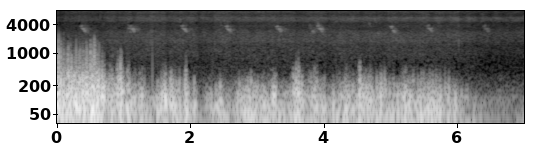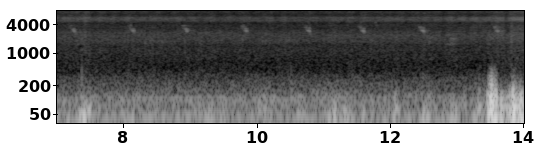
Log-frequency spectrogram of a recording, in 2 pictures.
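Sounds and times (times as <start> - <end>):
wind rumble on microphone: 0.0 - 7.7, 11.1 - 14.0
insects droning: 0.0 - 14.0.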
